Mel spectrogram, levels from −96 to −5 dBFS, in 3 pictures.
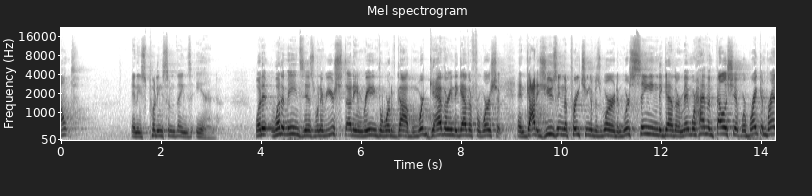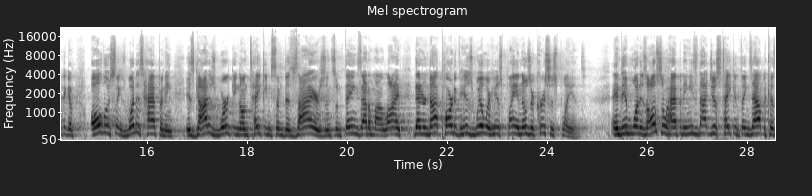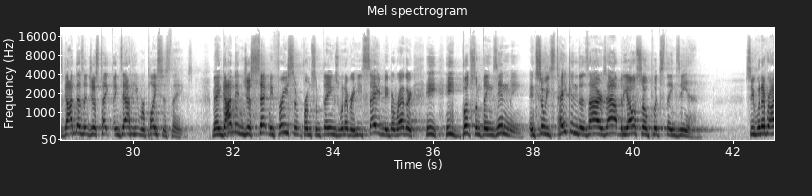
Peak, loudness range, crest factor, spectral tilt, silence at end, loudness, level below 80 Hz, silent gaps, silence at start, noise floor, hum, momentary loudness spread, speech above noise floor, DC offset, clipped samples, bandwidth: -2 dBFS; 4 LU; 18 dB; -5.5 dB/octave; 0 s; -20 LUFS; -62 dBFS; none; 0 s; -62 dBFS; none; 9 LU; 43 dB; under 0.1%; under 0.1%; 15 kHz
